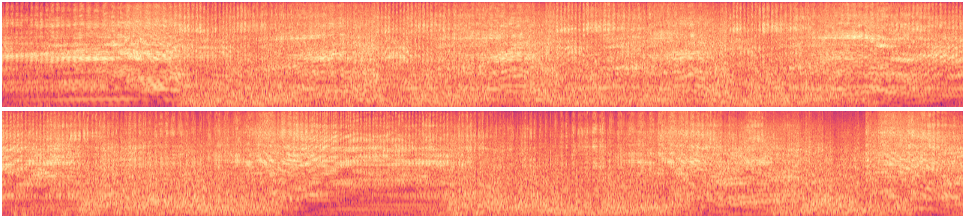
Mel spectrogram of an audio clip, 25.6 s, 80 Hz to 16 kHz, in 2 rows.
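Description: A model airplane engine in flight at a windy 2005 national model aircraft contest open practice, a loud, continuous high-pitched buzz that swells and fades in pitch as the plane passes repeatedly overhead.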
